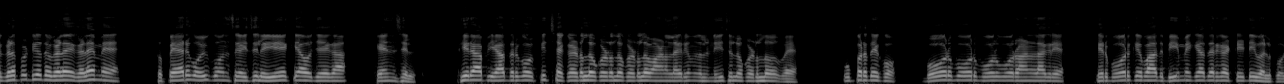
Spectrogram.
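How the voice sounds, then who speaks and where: A man from Rajasthan teaching an exam answer walkthrough, brisk, quizzing his listeners and scolding them in asides. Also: high voice, clear, resonant tone, no echo.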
